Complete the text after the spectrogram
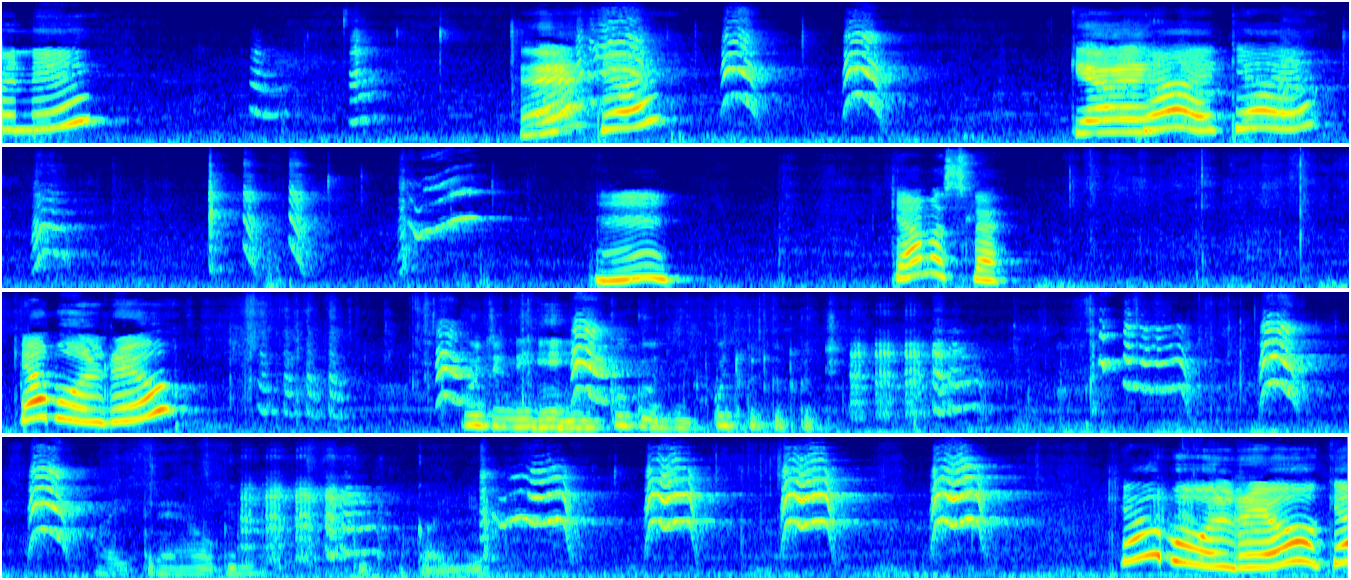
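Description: A parrot squawks and chatters in loud bursts close by.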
